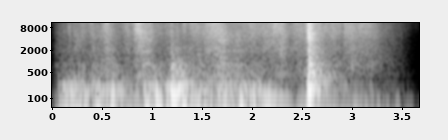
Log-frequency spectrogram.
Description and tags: Grabación del sonido de estirar papel de wc de un lavabo del campus Upf-Poblenou. Grabado con Zoom H2 y editado con Audacity.
Recording of the sound of toilet paper in a bathroom in Upf-Poblenou Campus. Recorded with Zoom H2 and edited with Audacity.
UPF-CS13, campus-upf, papel, lavabo, wc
